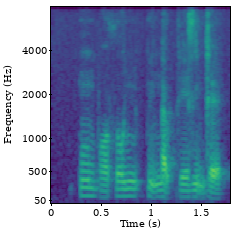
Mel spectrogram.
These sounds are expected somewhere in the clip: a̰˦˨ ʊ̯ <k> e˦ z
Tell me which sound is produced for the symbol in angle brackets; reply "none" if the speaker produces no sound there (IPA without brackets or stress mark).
k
